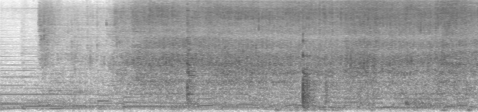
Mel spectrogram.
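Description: Bone-in chicken, about a kilo, frying in garam masala, with a steady, loud, close sizzle that thickens after the first second, broken by a couple of sharp stirring scrapes.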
